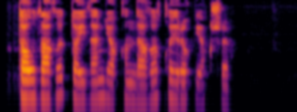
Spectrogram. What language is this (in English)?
Bashkir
